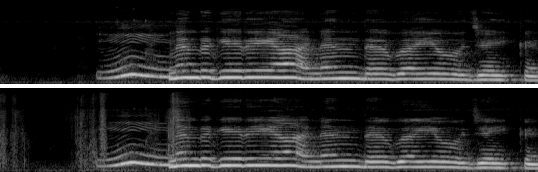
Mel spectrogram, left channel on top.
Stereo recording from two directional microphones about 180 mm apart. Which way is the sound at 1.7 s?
15° left (ahead or behind).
